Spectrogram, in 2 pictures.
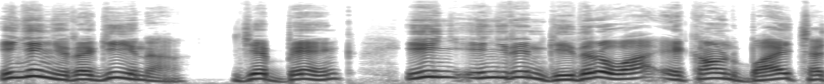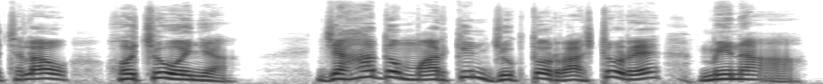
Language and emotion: Santali, angry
